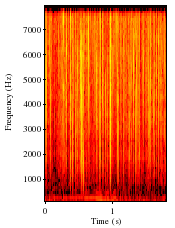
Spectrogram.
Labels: {"label": "biophony, cascading saw", "recorder": "SoundTrap 600 or HydroMoth"}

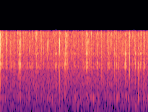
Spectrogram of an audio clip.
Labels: {"label": "ambient", "recorder": "HydroMoth"}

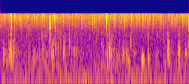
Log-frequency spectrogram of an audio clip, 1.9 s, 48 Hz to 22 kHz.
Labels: {"label": "biophony, sea urchins (Echinidae)", "recorder": "SoundTrap 600 or HydroMoth"}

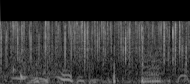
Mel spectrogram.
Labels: {"label": "biophony, cascading saw", "recorder": "SoundTrap 600 or HydroMoth"}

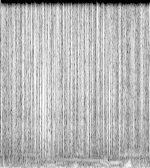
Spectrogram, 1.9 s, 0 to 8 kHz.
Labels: {"label": "biophony, cascading saw", "recorder": "SoundTrap 600 or HydroMoth"}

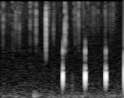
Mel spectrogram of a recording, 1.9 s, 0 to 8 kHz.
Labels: {"label": "biophony, knock croak", "recorder": "SoundTrap 300"}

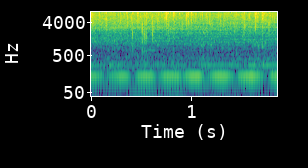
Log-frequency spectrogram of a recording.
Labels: {"label": "anthrophony, boat engine", "recorder": "SoundTrap 500"}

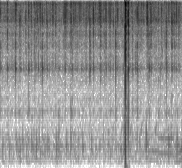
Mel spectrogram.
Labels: {"label": "biophony, cascading saw", "recorder": "HydroMoth"}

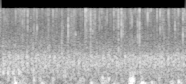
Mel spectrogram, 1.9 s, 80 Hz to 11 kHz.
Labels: {"label": "biophony, rattle response", "recorder": "SoundTrap 500"}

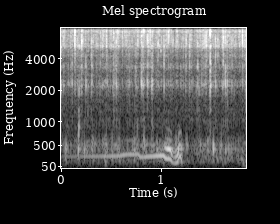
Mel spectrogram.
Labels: {"label": "biophony, cascading saw", "recorder": "HydroMoth"}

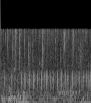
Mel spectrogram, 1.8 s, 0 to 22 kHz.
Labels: {"label": "biophony, rattle", "recorder": "SoundTrap 500"}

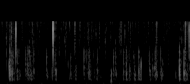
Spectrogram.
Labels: {"label": "biophony, sea urchins (Echinidae)", "recorder": "SoundTrap 600 or HydroMoth"}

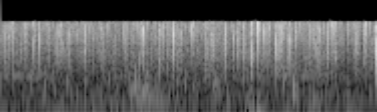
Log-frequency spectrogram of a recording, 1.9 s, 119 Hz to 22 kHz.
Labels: {"label": "biophony, cascading saw", "recorder": "SoundTrap 600 or HydroMoth"}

